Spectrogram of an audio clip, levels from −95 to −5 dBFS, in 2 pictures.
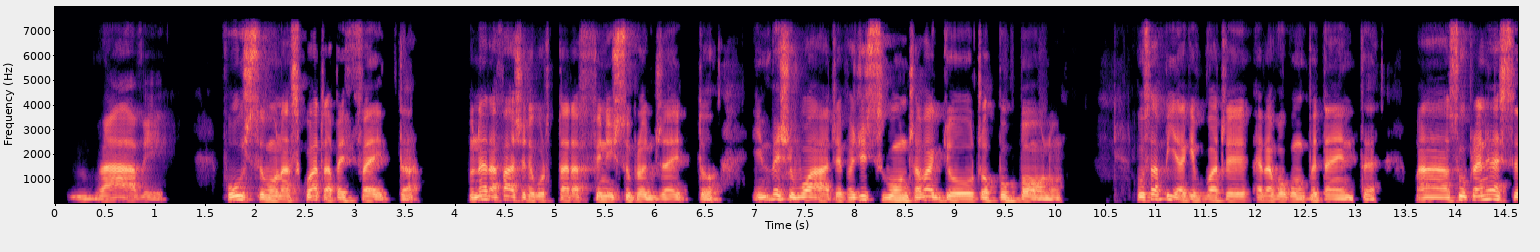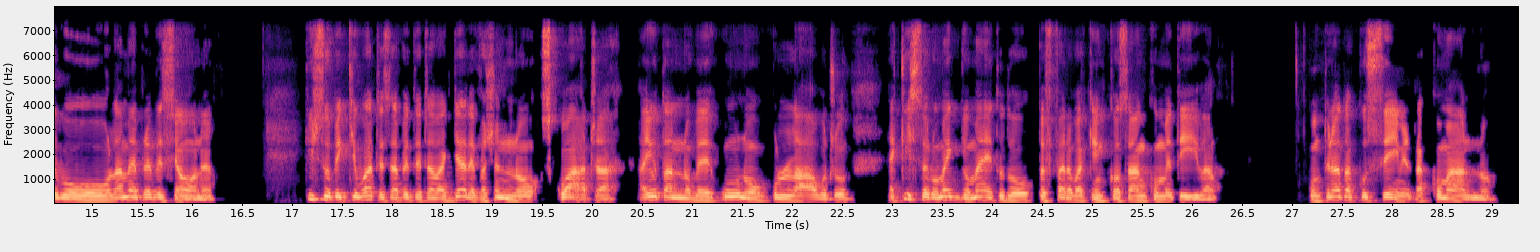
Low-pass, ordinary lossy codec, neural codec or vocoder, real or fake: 7.2 kHz; none; none; real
